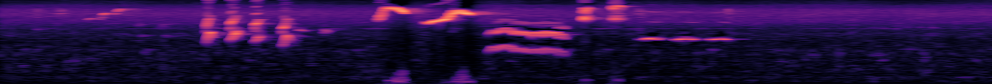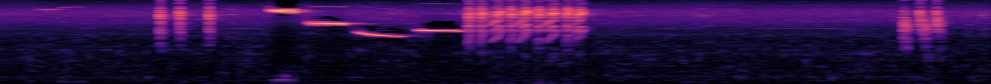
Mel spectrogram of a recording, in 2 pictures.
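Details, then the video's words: Brown-chested jungle flycatcher singing full song with fill-in phrases, used as a lure to prompt birds to sing quickly; bursts of high buzzy chatter alternate with clear whistled notes sliding downward, then gaps of silence and more rapid trills. "pancingan srdc bikin cepat bunyi , sikatan rimba gacor bikin emosi , srdc full isian.."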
